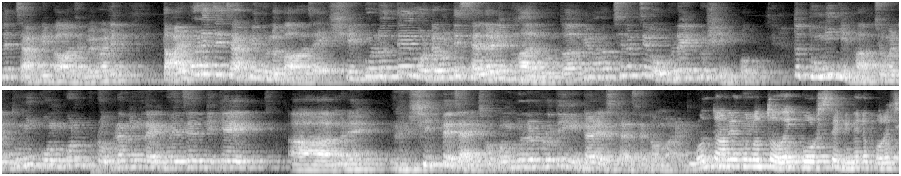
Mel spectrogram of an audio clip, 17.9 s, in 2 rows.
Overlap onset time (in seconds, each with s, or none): none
